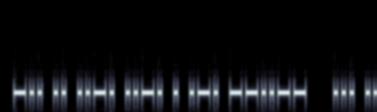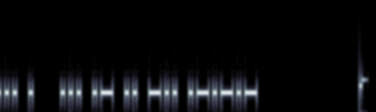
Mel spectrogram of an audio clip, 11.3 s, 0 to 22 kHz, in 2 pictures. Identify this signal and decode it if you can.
Morse code, heard as a keyed tone, about 21 wpm, 700 Hz. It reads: DIFFER, SHE SAID.
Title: Sentences from Top 1000 Words - Review Part 1 - 20wpm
